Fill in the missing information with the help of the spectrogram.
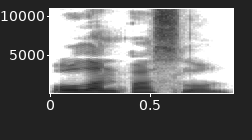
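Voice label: "оланпаслун", Komi, female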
